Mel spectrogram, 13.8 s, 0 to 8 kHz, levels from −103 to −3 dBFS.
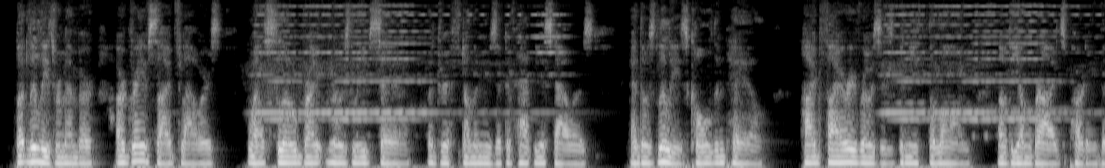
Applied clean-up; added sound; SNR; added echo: classical method WPE with log-MMSE.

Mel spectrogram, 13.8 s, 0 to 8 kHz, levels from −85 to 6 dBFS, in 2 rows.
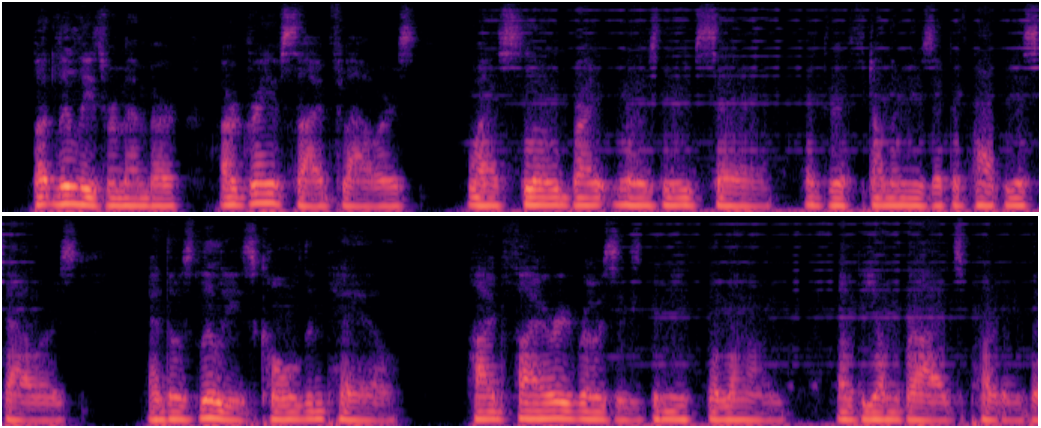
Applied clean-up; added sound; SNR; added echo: neural separator model SepFormer DNS4.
